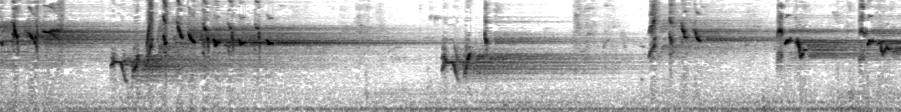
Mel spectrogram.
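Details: Morning lure song of an Oriental magpie-robin for stimulating captive birds: rapid rhythmic chips and whistled sweeps in separate bursts, each phrase opening with a falling slur, over a faint low hum.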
